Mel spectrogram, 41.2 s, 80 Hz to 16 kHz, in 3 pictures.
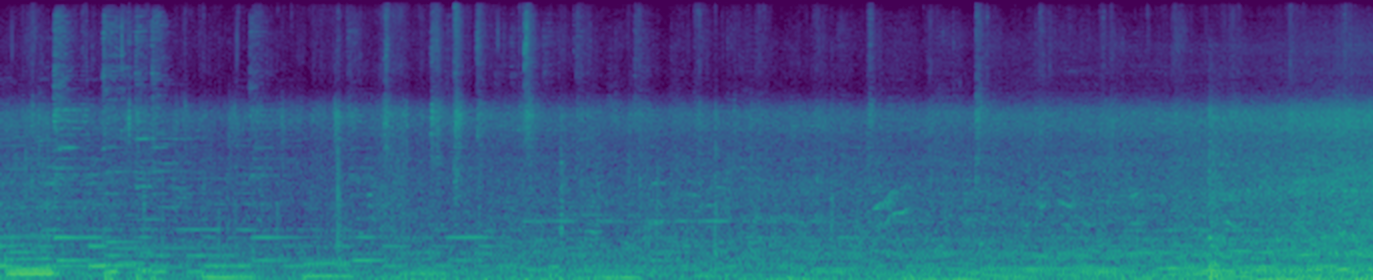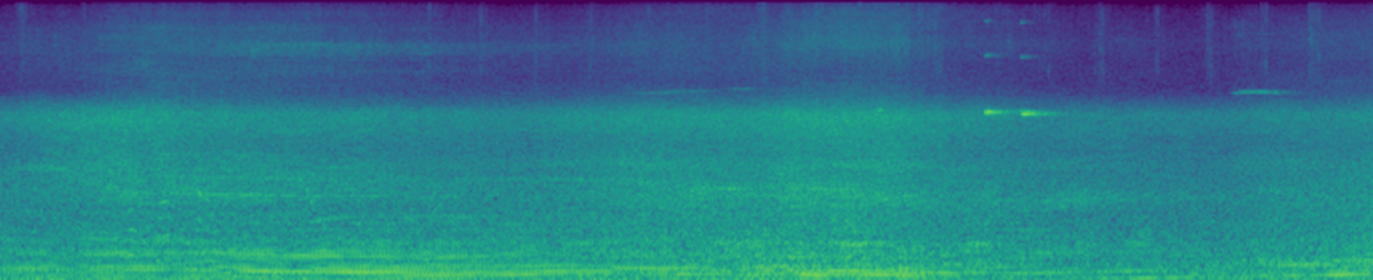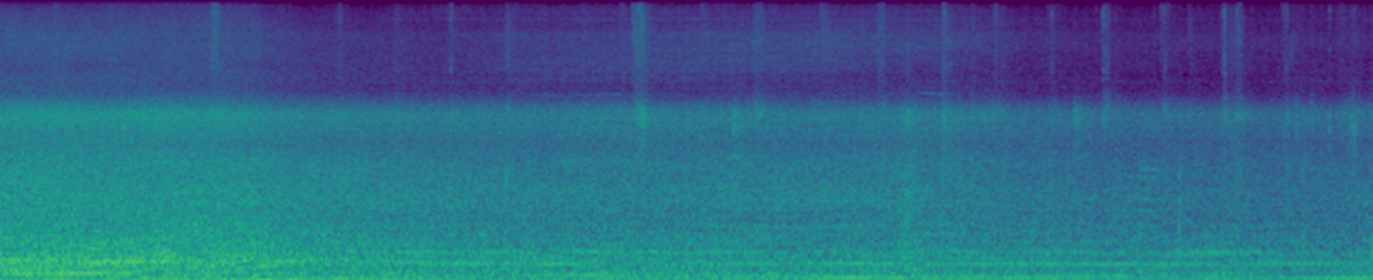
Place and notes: Fuxing Rd., Jinhu Township - small Town
Town, Shopping Street, In front of convenience stores, Traffic Sound
China 中国, 3 November 2014, 15:51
